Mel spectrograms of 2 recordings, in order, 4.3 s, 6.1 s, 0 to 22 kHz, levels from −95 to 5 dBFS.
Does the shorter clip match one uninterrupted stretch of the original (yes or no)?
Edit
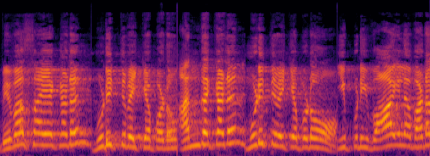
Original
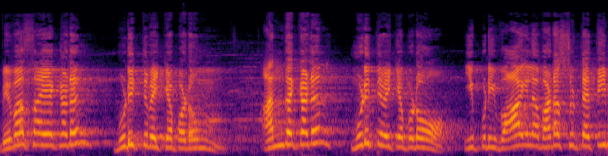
no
